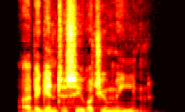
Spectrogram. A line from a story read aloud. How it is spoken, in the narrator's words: said the doctor softly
